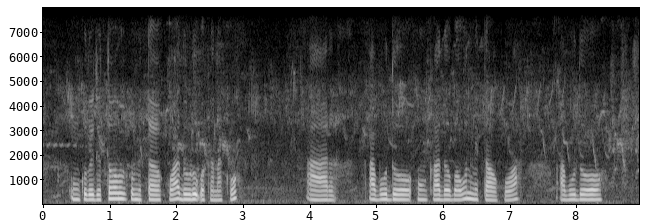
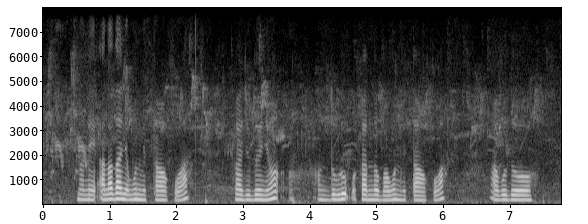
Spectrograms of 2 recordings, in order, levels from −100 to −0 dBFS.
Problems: constant background noise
